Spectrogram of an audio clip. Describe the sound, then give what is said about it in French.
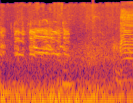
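Geese honk during migration at the Longchamp racecourse in Paris. A few nasal, harmonic-rich calls rise over a constant low rumble of background noise. “Étape notamment incontournable pour les oies en cours de migration.”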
